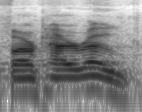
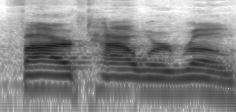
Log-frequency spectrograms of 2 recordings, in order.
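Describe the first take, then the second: First: Tower is said quickly, sounding like tire. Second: Tower is said fully with two syllables. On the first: "I say it fast. Sounds like tire" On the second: "I don't say Fire Tower Road"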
